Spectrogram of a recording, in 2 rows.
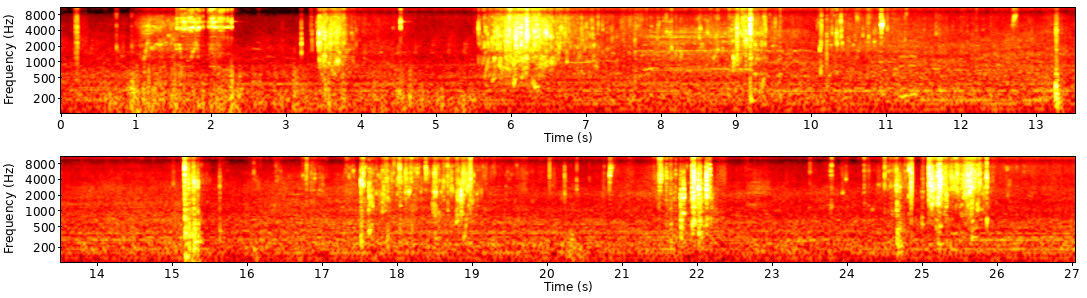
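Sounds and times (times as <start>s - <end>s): water lapping against hull: 3.3s - 13.5s, 16.1s - 21.8s, 23.6s - 26.7s
splashes and knocks of gear: 5.6s - 7.2s, 16.8s - 19.2s, 24.3s - 26.0s.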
